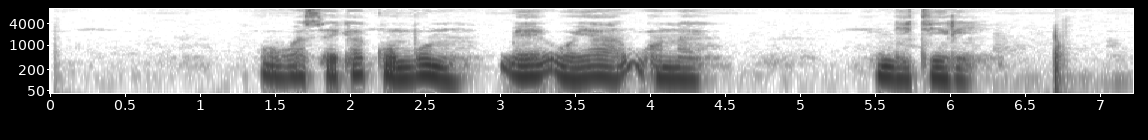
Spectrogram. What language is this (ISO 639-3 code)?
gba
